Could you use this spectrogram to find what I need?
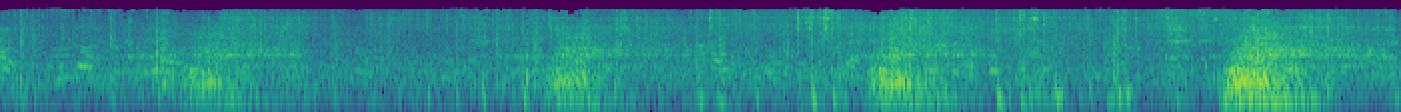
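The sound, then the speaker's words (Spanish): Horses tied beside a wagon in a Western setting make a few louder, rough bursts of sound over a continuous noisy background. “Delante, Butterfield advierte algo y se detiene. Los caballos. Los animales se encuentran atados junto al carromato.”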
